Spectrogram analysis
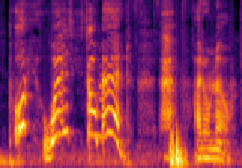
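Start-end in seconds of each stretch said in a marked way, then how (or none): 0.1-1.8 very high, louder put-on voice; cartoon sidekick squeaking in alarm; squeaky character voice. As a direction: pitch it way up like a cartoon kid. Put-on voice reacting.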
